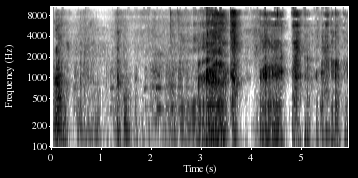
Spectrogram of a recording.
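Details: French Bulldog growling, a rough, rumbling low sound in irregular bursts with gravelly, snorting texture, loudest around the middle of the recording.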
